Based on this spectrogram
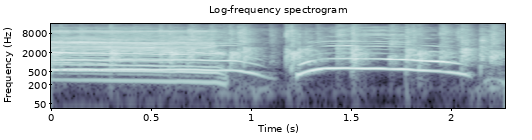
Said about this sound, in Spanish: Bueno, hola, hola. ¿Qué tal? Sean todos bienvenidos a un nuevo capítulo de Tirando la Talla Fuerte. Aplauso en el estudio.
